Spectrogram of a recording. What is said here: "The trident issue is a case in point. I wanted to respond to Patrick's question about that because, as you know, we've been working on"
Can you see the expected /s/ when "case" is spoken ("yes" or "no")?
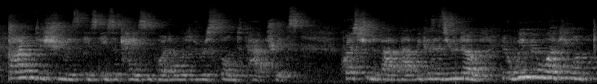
no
